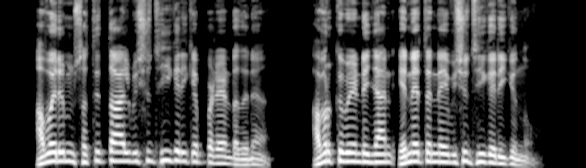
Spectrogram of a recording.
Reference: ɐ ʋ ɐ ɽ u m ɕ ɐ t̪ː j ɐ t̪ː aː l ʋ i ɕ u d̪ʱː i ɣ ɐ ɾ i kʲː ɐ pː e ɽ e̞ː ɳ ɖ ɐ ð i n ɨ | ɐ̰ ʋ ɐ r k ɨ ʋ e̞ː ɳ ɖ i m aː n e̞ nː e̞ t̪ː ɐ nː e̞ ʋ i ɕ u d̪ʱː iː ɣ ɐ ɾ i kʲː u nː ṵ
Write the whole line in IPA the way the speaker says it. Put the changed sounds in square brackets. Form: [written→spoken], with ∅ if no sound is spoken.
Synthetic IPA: ɐ ʋ ɐ [ɽ→ɾ] u m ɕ ɐ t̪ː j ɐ t̪ː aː l ʋ i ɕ u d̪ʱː [i→iː] ɣ ɐ ɾ i kʲː ɐ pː e ɽ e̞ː ɳ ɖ ɐ ð i n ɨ | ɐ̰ ʋ ɐ r k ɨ ʋ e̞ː ɳ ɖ i [m→ɲ] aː n e̞ nː e̞ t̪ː ɐ nː e̞ ʋ i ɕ u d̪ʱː iː ɣ ɐ ɾ i kʲː u nː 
